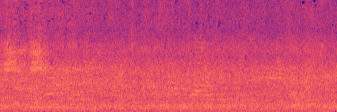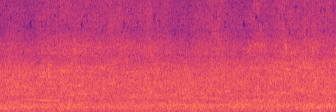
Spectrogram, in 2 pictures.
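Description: Steady crowd hubbub of a busy convention exhibit hall: many overlapping voices and footsteps blurred into an even din, with no single voice standing out.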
